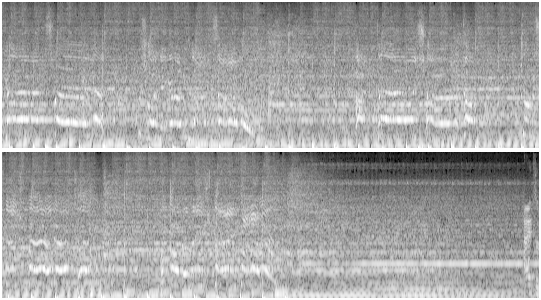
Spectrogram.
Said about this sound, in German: Wer war denn da bitte Pate für diese Schraddelgitarre? das fragt sich, ne? Ja, welche musikalischen Vorbilder hat er da abgegriffen?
